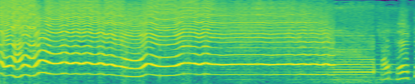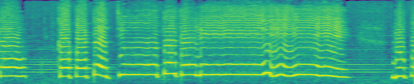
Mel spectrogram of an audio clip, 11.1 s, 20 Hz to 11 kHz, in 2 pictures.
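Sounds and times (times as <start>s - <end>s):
woman singing ornamented notes: 0.0s - 11.0s.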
